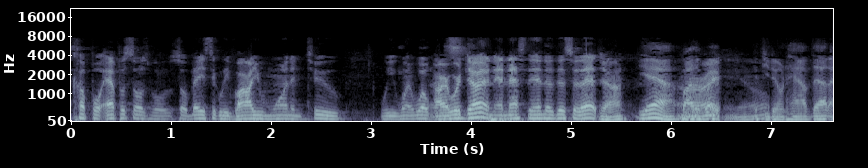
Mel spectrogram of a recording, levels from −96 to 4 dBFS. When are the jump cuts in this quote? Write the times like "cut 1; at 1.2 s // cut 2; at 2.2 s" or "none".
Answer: cut 1; at 3.6 s // cut 2; at 6.5 s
